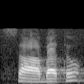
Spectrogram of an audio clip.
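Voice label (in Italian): "sabato", Italian; tijden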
